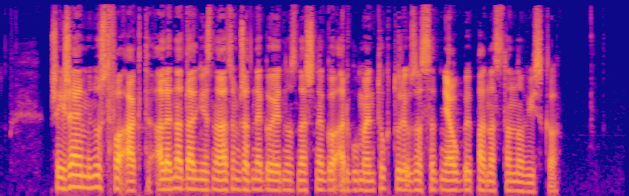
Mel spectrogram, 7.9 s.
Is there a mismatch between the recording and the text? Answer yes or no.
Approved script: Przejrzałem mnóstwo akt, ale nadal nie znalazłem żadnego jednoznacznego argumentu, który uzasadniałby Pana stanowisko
no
